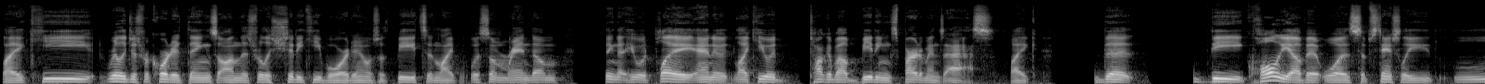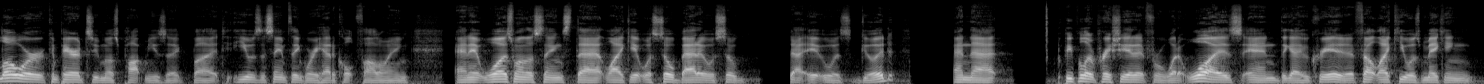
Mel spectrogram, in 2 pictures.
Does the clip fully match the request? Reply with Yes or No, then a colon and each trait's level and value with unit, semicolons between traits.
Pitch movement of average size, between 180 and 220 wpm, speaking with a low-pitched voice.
Yes: average, 3.0 semitones; fast, 205 wpm; low, 105 Hz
